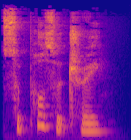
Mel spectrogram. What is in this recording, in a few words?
"suppository", en uk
